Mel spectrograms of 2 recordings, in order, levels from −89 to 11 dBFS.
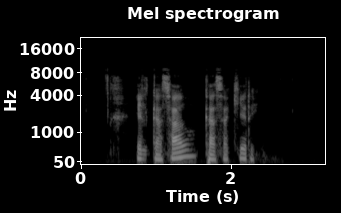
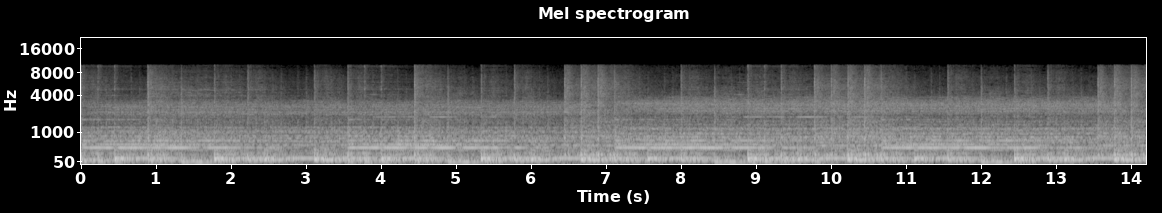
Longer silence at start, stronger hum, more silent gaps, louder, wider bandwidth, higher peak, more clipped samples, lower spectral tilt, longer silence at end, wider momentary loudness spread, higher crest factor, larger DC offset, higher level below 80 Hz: first, 0.35 s vs 0 s; neither; neither; second, -40 LUFS vs -16 LUFS; about the same, 9.6 kHz vs 10.5 kHz; second, -18 dBFS vs 0 dBFS; neither; second, -3.5 dB/octave vs -6 dB/octave; first, 0.95 s vs 0 s; first, 16 LU vs 2 LU; first, 24 dB vs 16 dB; neither; second, -62 dBFS vs -26 dBFS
